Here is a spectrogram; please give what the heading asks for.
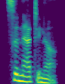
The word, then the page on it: sonatina: Indian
